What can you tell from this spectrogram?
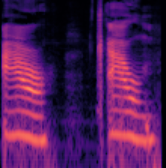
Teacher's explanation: Pharyngeal with raised W pronounced as a nasally ow back in the throat. Ow, kaum.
